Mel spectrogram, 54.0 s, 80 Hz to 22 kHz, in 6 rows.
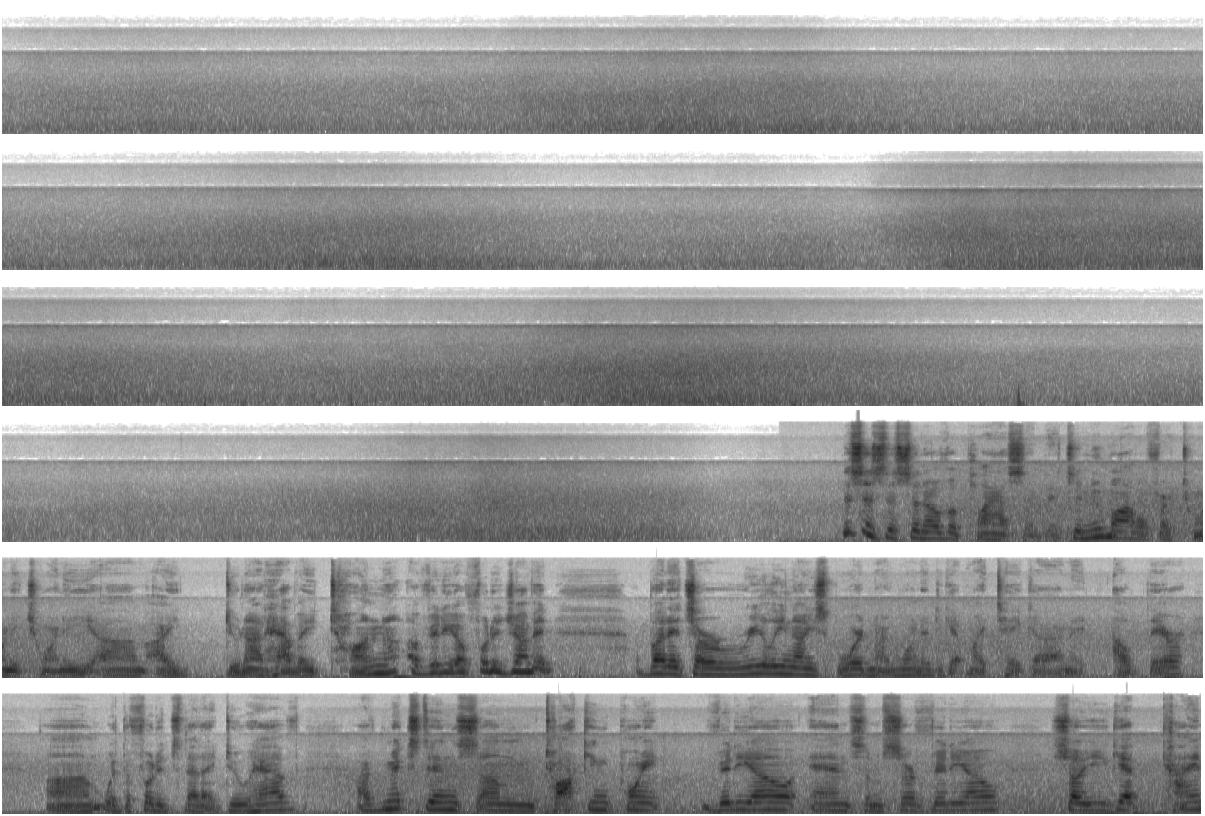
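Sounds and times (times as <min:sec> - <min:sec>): waves breaking ashore: 0:00.0 - 0:54.0.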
